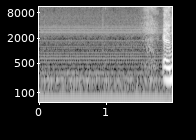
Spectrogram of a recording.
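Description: Steady electrical mains hum with a low buzz, heard through a pause in speech; a man's voice comes back in near the end.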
